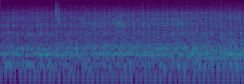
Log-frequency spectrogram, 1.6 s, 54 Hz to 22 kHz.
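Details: Citroen DS3 diesel, former non-runner after engine rebuild with new cambelt, water pump and cam: quiet, steady idle with an even tick and no knocks or rattles; healthy normal idle.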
